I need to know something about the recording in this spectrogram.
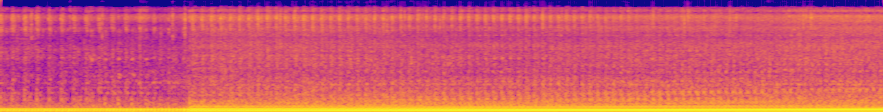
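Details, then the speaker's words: Track car that sat about two months, driving home after a track day with a manual gearbox: heavy rumbling with an uneven rattle like a box of marbles, worsening, heard differently with the clutch in. Engine knock; the engine was blown, transmission doubted. "I'm very close to being home, and this thing is knocking worse and worse. It literally sounds like a box of marbles just down there."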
